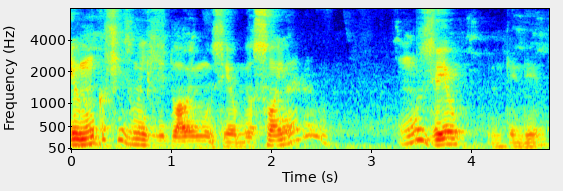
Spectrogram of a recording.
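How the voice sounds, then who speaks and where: Fairly low-pitched, a man speaks at a fairly slow pace. There is audible room echo and noticeable background noise. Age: 60s. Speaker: photographer. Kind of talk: documentary interview. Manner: casual, hesitant with fillers.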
